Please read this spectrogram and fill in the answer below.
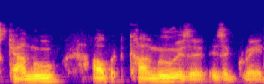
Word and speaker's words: Camus: It's with an S, but you don't pronounce the S. Camus.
